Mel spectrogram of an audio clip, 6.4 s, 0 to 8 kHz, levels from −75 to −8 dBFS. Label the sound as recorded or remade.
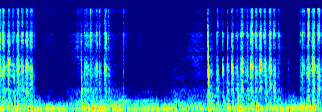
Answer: remade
